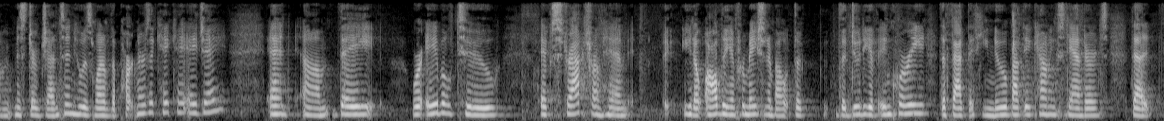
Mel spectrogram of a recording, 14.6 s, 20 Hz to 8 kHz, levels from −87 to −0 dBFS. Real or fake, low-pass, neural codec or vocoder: fake; 7.2 kHz; vocoder, 22.05 kHz, 80 mel bands, WaveNeXt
